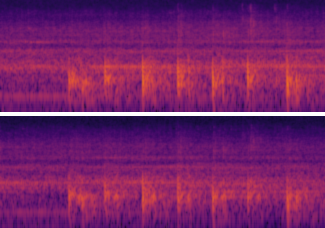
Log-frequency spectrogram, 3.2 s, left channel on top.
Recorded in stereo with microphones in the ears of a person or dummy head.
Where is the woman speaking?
I don't hear a woman speaking.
